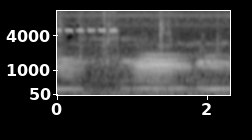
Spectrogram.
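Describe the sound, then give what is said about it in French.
A small Thai banded bullfrog, Kalula pulchra, in a backyard in Bangkok, gives a loud, low, cow-like bellow, a buzzy drone held for long stretches with brief dips, while a thin high chirping tone pulses faintly at the start. “Ce beuglement provient d'une petite grenouille thaïlandaise, Kalula pulchra, rencontrée dans une arrière-cour à Bangkok.”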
